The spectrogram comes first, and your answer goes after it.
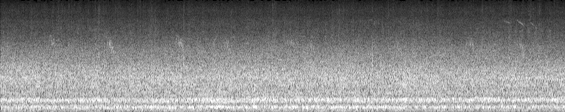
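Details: Honeybees swarming around a cozy hive in springtime: a steady dense buzz of countless wings, humming evenly, with several faint brief bird chirps scattered through the background.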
